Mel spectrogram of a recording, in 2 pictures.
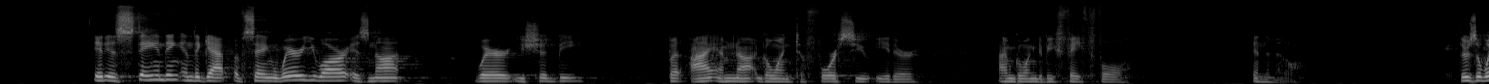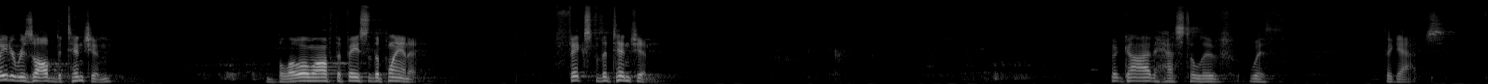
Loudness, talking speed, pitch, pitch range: -35 LUFS, 120 wpm, 145 Hz, 135-165 Hz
